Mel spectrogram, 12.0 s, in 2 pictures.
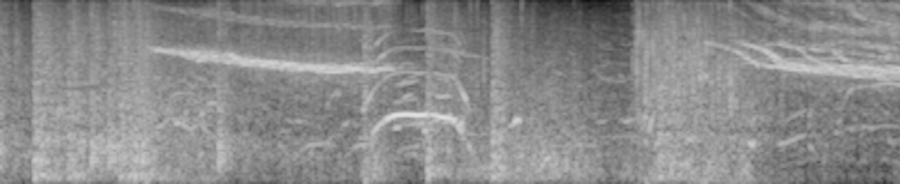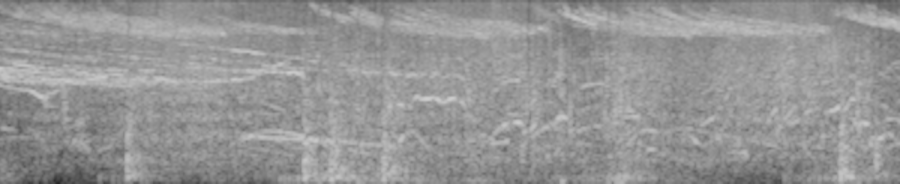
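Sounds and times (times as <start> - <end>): fireworks bangs and crackling: 0.0 - 12.0
falling whistle: 1.0 - 3.0, 4.7 - 12.0.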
